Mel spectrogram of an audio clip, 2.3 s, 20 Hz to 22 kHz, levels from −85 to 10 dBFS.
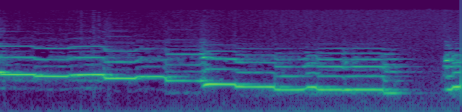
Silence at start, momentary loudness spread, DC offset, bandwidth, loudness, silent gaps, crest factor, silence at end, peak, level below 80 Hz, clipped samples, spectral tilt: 0 s; 6 LU; under 0.1%; 16 kHz; -17 LUFS; none; 14 dB; 0 s; -2 dBFS; -58 dBFS; under 0.1%; 0 dB/octave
